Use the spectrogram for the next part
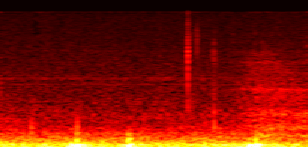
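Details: Regular low heart thumps heard by stethoscope diaphragm at the left second intercostal space (pulmonary area) during a cardiovascular examination demonstration; normal heart sounds.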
